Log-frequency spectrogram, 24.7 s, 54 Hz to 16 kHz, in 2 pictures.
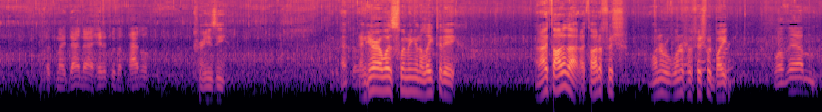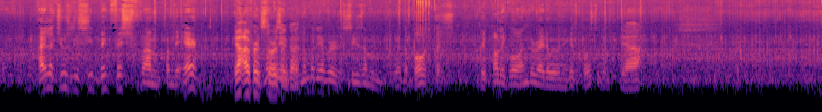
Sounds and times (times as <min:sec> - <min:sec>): Sailboat, sailing ship: 0:00.0 - 0:24.6
Speech: 0:00.7 - 0:02.2, 0:02.9 - 0:03.4, 0:05.0 - 0:06.9, 0:12.9 - 0:22.0.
